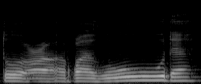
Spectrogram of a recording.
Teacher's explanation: عین کو حلق سے پڑھنا ہے تو را کو پر کرنا ہے رضود نون کی زبر کو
